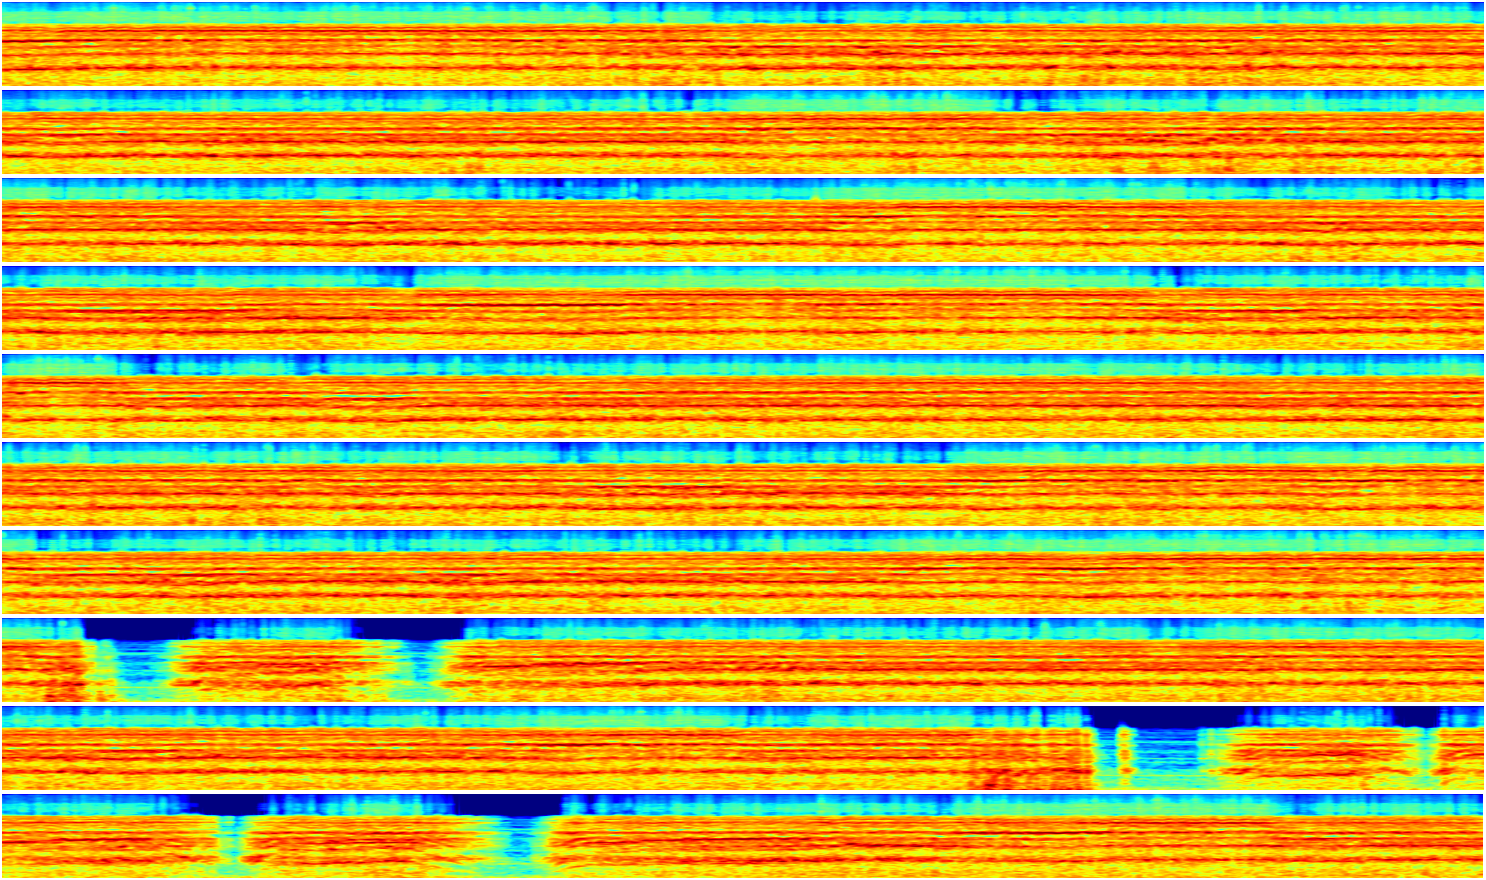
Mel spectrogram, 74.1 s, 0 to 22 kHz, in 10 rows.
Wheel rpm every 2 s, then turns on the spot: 230, 230, 230, 230, 230, 230, 220, 230, 230, 230, 230, 220, 220, 230, 230, 230, 230, 230, 230, 230, 230, 220, 220, 230, 230, 230, 110, 170, 230, 230, 230, 230, 100, 130, 110, 210, 220.
none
